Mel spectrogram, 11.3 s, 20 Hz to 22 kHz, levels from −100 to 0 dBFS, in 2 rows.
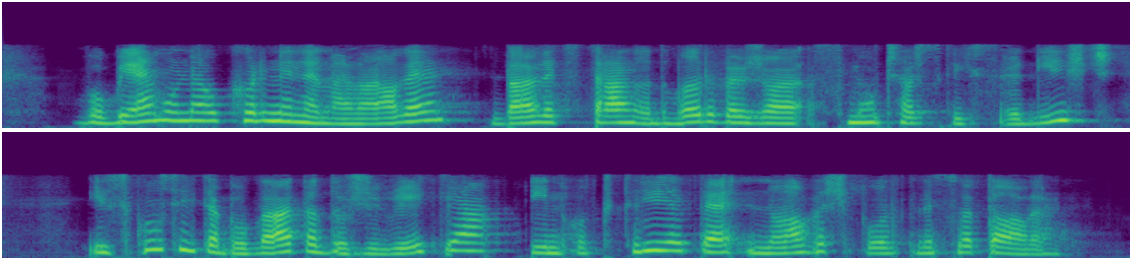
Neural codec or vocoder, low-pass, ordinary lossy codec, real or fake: codec, 16 kHz in and 24 kHz out, 0.6 kbps, FireRedTTS-2 codec; 5.4 kHz; none; fake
